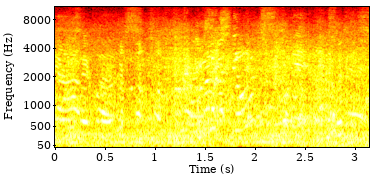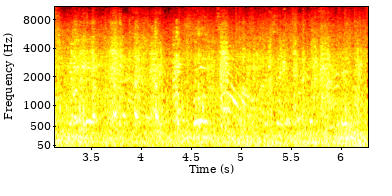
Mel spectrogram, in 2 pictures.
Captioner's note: people chattering; tram rattling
